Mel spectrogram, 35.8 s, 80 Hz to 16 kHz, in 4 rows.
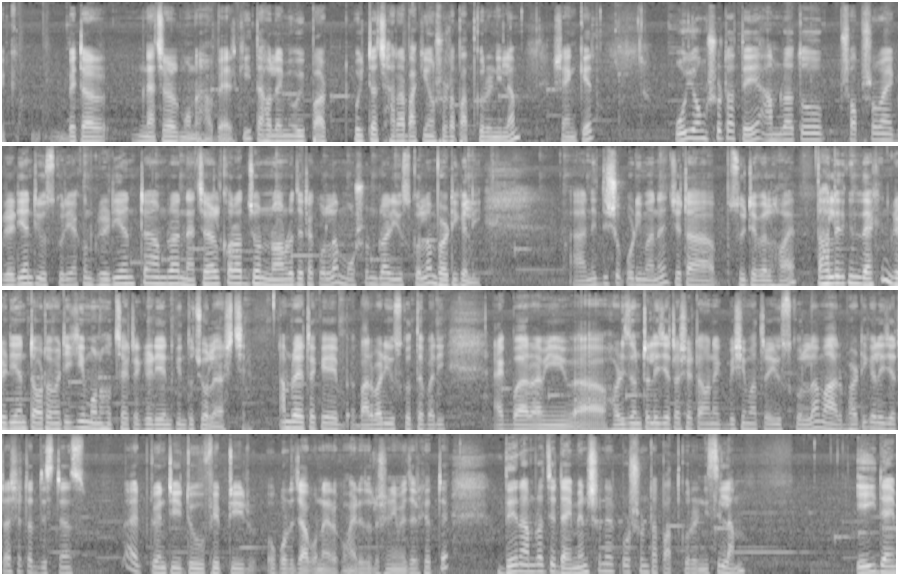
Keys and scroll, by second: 0.4-1.3 typing, 2.9 ctrl+j, 15.6 Return, 17.8 ctrl+alt+f, 18.8 ctrl+z, 24.6-25.4 typing, 28.1 Return.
